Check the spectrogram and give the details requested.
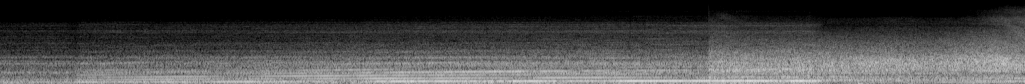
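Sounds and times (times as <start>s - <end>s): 
Ferrari Mondial T engine revving through the gears while driving: 0.7s - 10.2s.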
